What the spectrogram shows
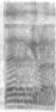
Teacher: تذکرہ دال نرمی سے پڑھا جائے گا، کاف را باریک ہے.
